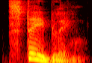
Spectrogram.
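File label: "stabling", British English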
